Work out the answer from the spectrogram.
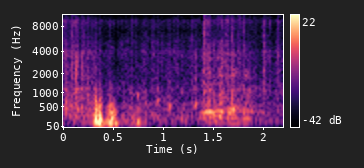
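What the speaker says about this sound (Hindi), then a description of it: "ये दोस्तों मैं आपको बताता चलूँ कि ये सारे कबूतर परवाज़ी कबूतर हैं।" Flying pigeons of the parwazi breed coo in short, low throaty bursts near the listener, with a faint voice and light background noise between the calls.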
